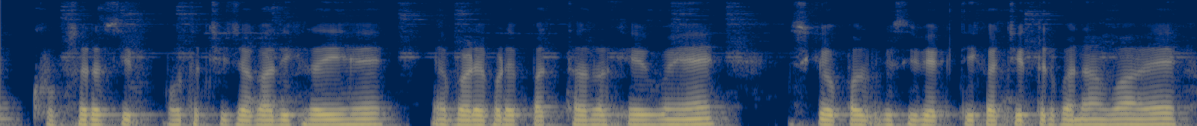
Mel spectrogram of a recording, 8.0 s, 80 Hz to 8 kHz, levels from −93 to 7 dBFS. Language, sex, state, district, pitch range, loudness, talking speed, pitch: Hindi, male, Bihar, East Champaran, 115-120 Hz, -27 LUFS, 190 wpm, 115 Hz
